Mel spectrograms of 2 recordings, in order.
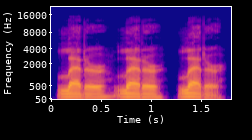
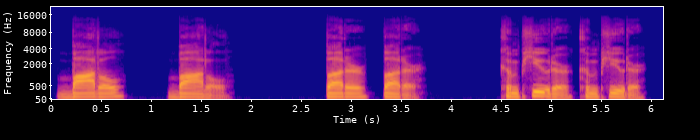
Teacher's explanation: if you have a letter T in the middle of a word sometimes you pronounce it as d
